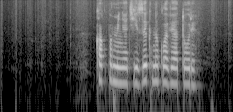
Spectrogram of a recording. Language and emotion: Russian, neutral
